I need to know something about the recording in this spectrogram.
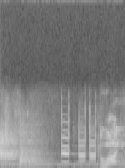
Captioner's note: beeping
